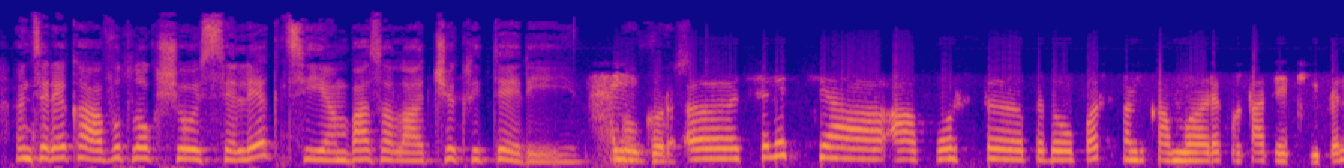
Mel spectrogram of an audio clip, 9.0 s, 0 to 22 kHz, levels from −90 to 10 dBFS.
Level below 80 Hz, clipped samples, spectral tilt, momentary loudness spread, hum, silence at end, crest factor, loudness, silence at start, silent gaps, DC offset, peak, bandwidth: -58 dBFS; under 0.1%; -4.5 dB/octave; 5 LU; none; 0 s; 12 dB; -20 LUFS; 0 s; none; under 0.1%; -8 dBFS; 16 kHz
